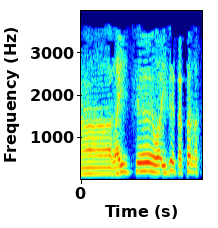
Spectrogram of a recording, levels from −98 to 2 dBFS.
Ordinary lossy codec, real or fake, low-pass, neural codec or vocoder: MP3, 16 kbps; fake; 3.6 kHz; codec, 16 kHz, 1.1 kbps, Voila-Tokenizer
